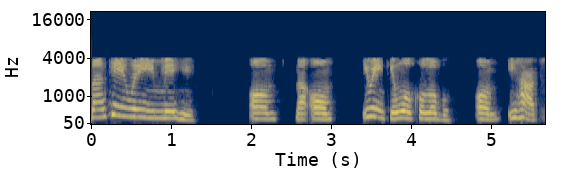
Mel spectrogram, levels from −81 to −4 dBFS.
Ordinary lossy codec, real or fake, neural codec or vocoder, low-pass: AAC, 16 kbps; real; none; 7.2 kHz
